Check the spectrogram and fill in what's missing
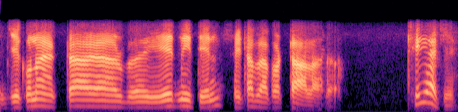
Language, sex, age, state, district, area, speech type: Bengali, male, 30-45, West Bengal, Howrah, urban, conversation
